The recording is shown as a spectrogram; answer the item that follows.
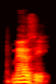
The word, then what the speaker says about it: Mazzie: my pleasure and a privilege to welcome Mazzy am I pronouncing your name correctly yeah well done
